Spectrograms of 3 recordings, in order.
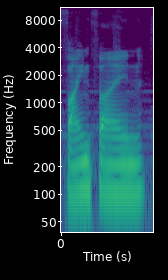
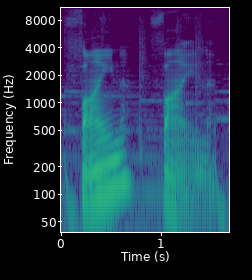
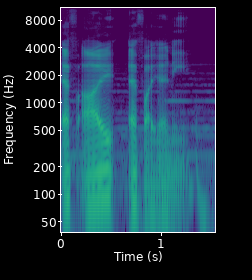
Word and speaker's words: FIFINE: it like fifine or Phi fine it's it's fine fine even though there's not an extra NE yeah definitely an awesome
